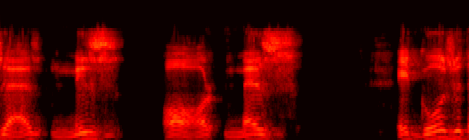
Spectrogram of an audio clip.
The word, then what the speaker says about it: Ms: misses and what is this Ms Ms we pronounce as Miz or mes it goes with a married or unmarried woman it does not talk about the marital status and you can say Miz or mes z sound M renold who is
